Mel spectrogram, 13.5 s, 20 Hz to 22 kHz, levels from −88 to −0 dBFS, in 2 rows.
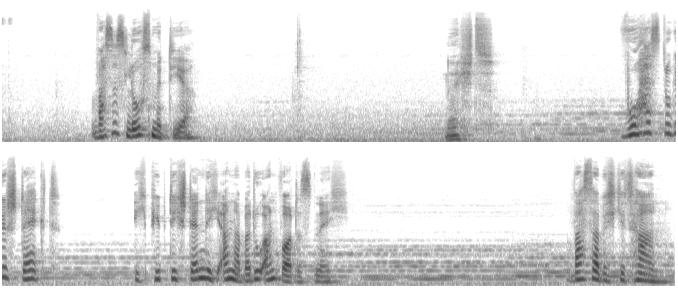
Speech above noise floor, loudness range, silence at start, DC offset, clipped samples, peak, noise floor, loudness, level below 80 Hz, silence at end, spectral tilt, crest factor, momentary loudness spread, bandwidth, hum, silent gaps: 25 dB; 11 LU; 0 s; under 0.1%; under 0.1%; -12 dBFS; -55 dBFS; -32 LUFS; -58 dBFS; 0 s; -4 dB/octave; 22 dB; 24 LU; 16 kHz; none; none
